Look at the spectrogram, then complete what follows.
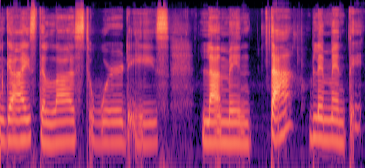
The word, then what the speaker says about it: lamentablemente: And the last one, guys, the last word is lamentablemente. Lamentablemente. Lamentablemente. And that means unfortunately. Okay? Lamentablemente. We see the stress here. Super stressed syllable. And this was 1, 2, 3, fourth to last.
